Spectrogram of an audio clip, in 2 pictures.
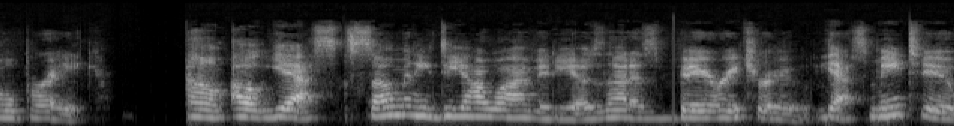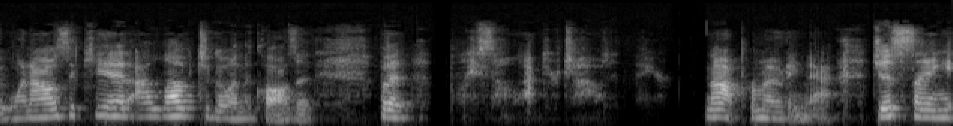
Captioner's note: whispers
